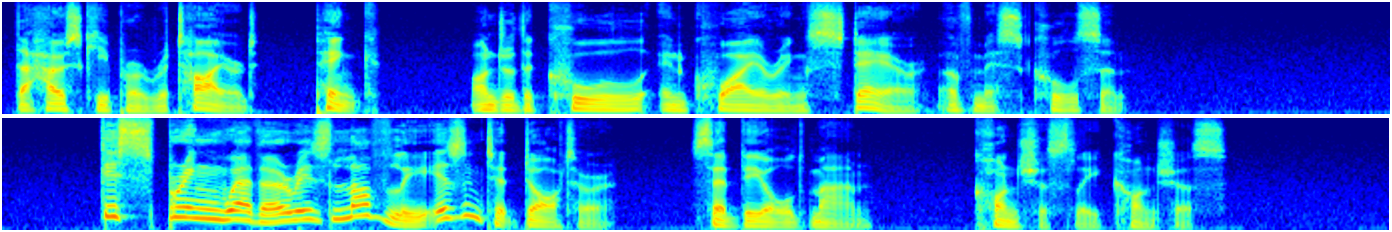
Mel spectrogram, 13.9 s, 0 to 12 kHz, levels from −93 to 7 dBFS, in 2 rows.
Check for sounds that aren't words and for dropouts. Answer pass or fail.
pass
